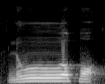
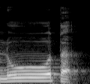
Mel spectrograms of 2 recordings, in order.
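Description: First: The final echo is thick and heavy. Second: The final echo is thin and light. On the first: The speaker calls it right. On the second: The speaker calls it wrong.

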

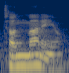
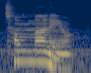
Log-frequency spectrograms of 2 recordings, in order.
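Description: First: The first consonant is a Russian-style sound. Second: The first consonant is a Korean-style sound. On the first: It sounds like a swear word. The speaker calls it wrong. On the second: It means 'not at all'. The speaker calls it right.

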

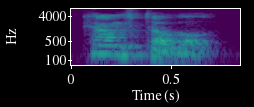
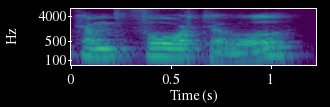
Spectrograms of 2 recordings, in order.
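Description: First: The word is said with three syllables. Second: The word is said with four syllables. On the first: The speaker calls it right. "it's comfortable" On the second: The speaker calls it wrong. "not comfortable"

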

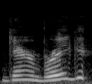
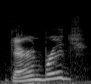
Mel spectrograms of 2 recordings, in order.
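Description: First: The name ends with a hard 'brig' sound. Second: The name ends with a soft 'bridge' sound. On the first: The speaker calls it right. "Yes, it's not Bridge" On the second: The speaker calls it wrong. "It's not Castle Garenbridge"

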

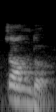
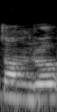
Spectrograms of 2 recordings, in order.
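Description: First: The word is said without the r sound. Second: The word is said with the r sound. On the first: This is the form used by common people. "এই রফলাটা তারা উচ্চারণ করতে পারতো না" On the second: This is the learned classical form. "সাধারণ লোক তখন চন্দ্র এত সুন্দর করে বলতে পারতো না"

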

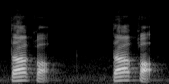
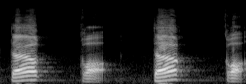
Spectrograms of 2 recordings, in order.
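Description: First: The q bounce is short and soft. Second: The q bounce is long and strong. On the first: The speaker calls it right. "dia perlahan" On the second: The speaker calls it wrong. "lama tu tak boleh sebab yang tu dia kuat"

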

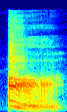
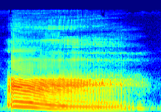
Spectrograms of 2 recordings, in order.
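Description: First: The vowel starts with a hard glottal catch. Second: The vowel starts softly and smoothly. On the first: The speaker calls it wrong. "instead of attacking it" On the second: The speaker calls it right. "easing cleanly onto the sound"

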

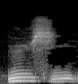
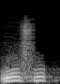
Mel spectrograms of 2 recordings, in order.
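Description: First: The syllables sound like 'yu xi'. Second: The syllables sound like 'wu hu'. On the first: This is how the two characters are normally read. "明明是于西两个字" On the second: This is the special reading used for these characters. "你们偏要读成巫夫"

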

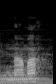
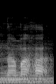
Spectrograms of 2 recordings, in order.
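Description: First: The ending is a soft breathy release. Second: The ending adds a full 'ha' syllable. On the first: The speaker calls it right. "ഞാൻ ചൊല്ലിയതുപോലെ ... വിടലായിട്ട്" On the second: The speaker calls it wrong. "ഹാ ചേർത്തുകൊണ്ടും ഉച്ചരിച്ച് കേട്ടിട്ടുണ്ട്"

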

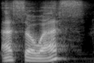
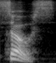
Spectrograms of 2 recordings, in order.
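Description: First: The name is spoken as three separate letters. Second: The name is spoken as one word, like sauce. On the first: It sounds like the distress signal. The speaker calls it wrong. "I thought his name was SOS" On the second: It is the name's real pronunciation. The speaker calls it right. "But his name is Sos"

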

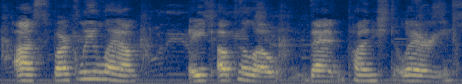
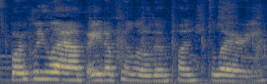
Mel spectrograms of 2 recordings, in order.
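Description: First: It is said more slowly. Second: It is said at normal speed.

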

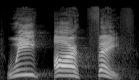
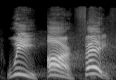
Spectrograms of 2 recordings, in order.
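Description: First: It is said weakly, with little energy. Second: It is said with more enthusiasm and energy.

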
